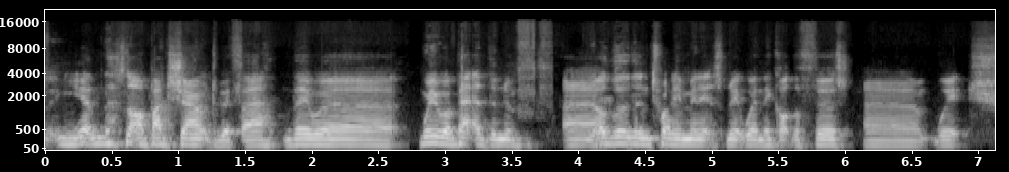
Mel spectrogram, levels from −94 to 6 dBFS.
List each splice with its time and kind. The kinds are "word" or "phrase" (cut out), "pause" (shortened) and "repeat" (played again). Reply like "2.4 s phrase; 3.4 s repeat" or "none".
2.7 s pause; 3.8 s pause; 6.1 s word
